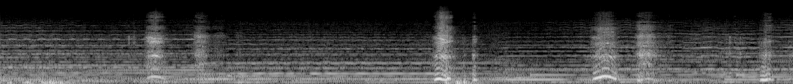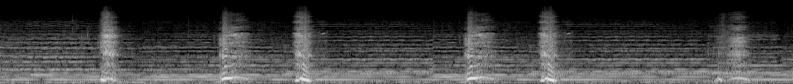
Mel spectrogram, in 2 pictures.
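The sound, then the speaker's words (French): A person lying on a bed sobs and whimpers in short, shaky bursts about every second or so, with catching breaths between, over a steady sustained tonal background. No words are spoken. “Je ne sais même pas pourquoi je pleure.”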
